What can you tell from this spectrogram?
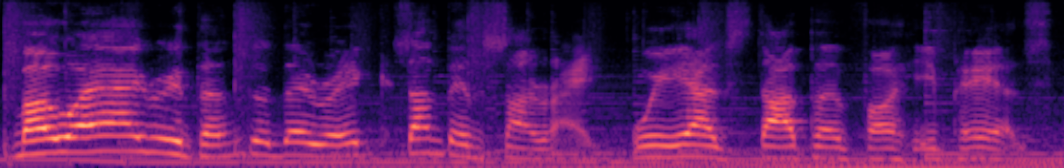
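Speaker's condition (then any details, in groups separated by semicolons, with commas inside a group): Cerebral palsy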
